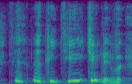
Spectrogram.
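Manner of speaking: half-finished mock protest; retold swearing class. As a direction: imitate a class's indignant complaint. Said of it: "they're all swearing".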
